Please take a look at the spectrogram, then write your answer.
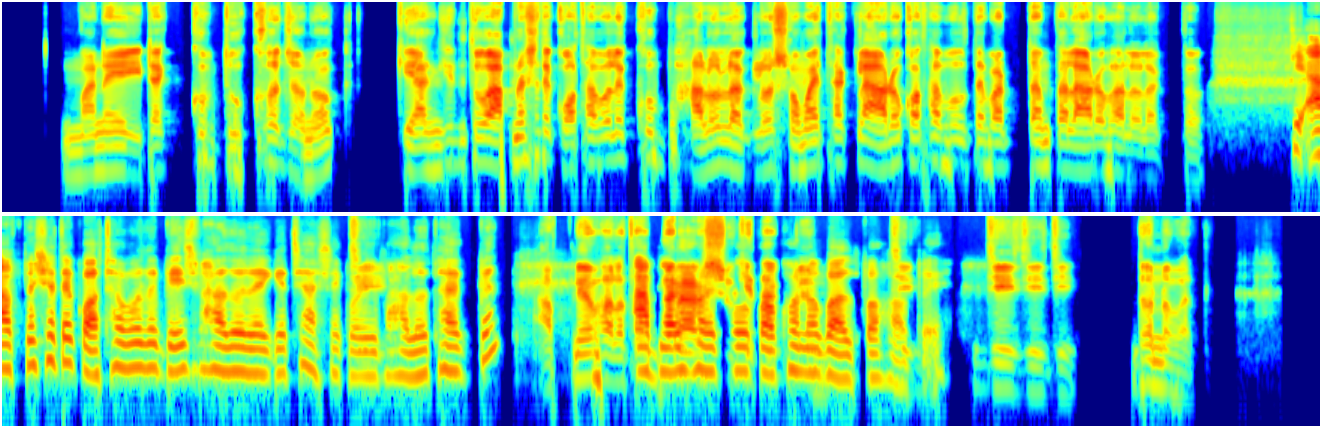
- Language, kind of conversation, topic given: Bengali, unstructured, কীভাবে বুঝবেন প্রেমের সম্পর্কে আপনাকে ব্যবহার করা হচ্ছে?
- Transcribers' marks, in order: tapping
